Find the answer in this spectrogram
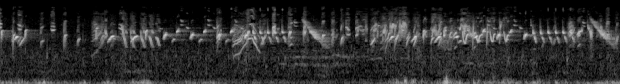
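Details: Continuous goldfinch song outdoors: bright, high chattering and tinkling notes tumbling together in a lively, layered stream, with faint low knocks now and then.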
